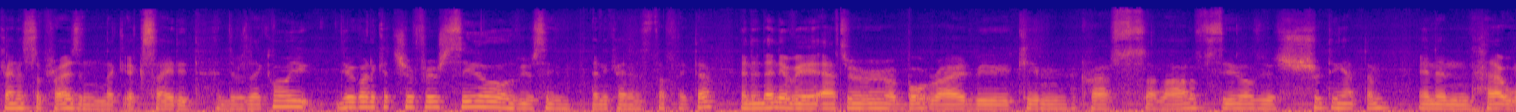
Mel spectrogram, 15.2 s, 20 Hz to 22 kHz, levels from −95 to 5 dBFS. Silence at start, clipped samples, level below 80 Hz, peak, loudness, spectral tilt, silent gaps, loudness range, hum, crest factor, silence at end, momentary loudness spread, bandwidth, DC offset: 0 s; under 0.1%; -46 dBFS; -14 dBFS; -31 LUFS; -6 dB/octave; none; 3 LU; none; 16 dB; 0 s; 8 LU; 16.5 kHz; under 0.1%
